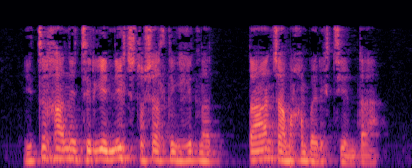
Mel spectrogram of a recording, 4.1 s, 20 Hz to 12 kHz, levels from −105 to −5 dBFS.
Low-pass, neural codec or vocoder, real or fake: 7.2 kHz; none; real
